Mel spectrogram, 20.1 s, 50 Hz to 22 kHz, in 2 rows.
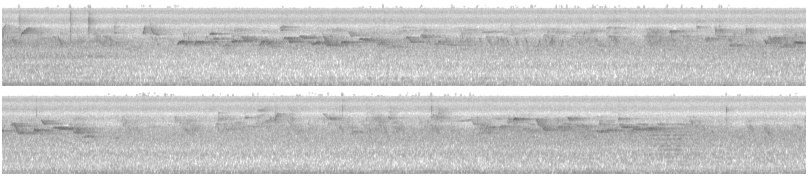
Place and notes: A groven in the Saxon Garden in Warsaw - chirping birds - starlings - crows - distant cars and trams - distant people talking
Recording made with Zoom H3-VR, converted to binaural sound
województwo mazowieckie, Polska, 11 May 2022, 17:35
